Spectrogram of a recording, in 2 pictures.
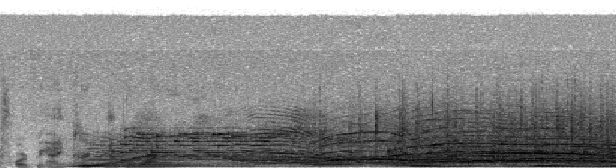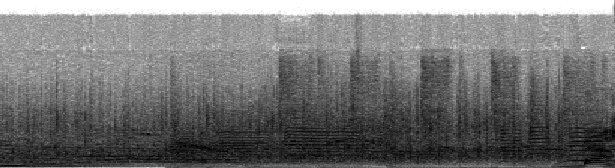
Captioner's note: cheering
